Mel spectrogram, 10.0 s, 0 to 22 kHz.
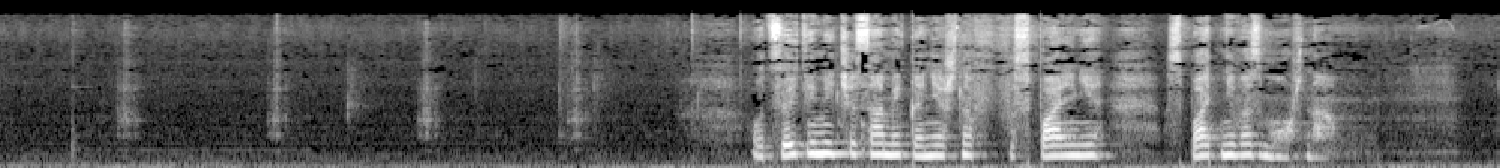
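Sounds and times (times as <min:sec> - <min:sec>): wall clock ticking: 0:00.5 - 0:04.1.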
